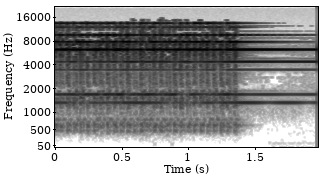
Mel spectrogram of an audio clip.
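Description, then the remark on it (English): A telephone bell rings loudly in one rapid metallic trill lasting over a second, then stops and leaves a ringing tone that slowly fades. No one speaks. “And at that point, literally a couple seconds later after feeling that way, the phone rang.”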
